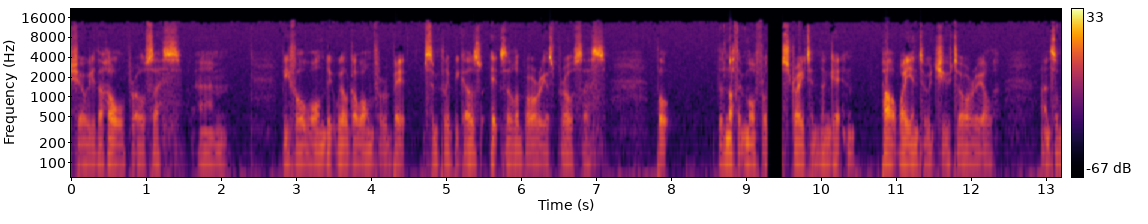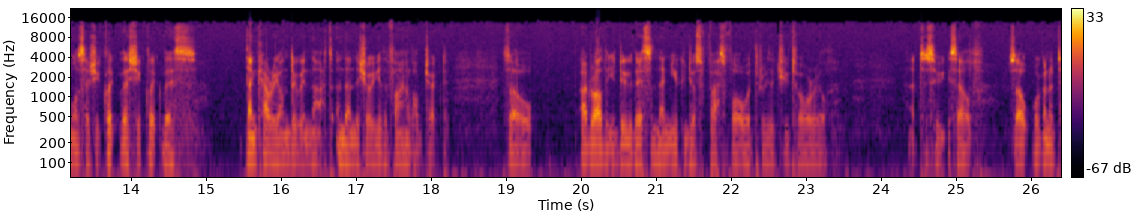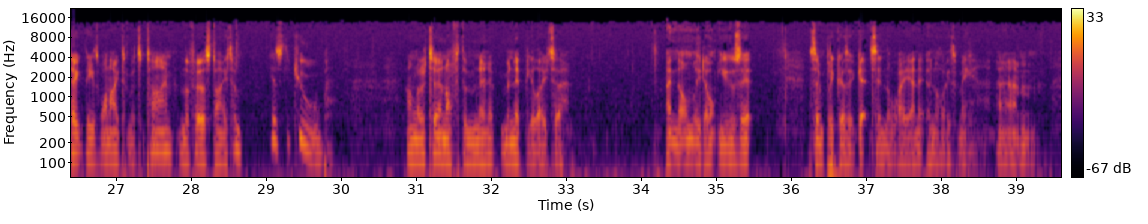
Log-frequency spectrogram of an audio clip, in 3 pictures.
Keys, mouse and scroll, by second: 3.4-5.1 drag, 5.7-7.3 middle drag, 8.1-9.0 scroll up 1, 9.0-13.7 middle drag, 13.8-16.2 middle drag, 18.1-21.1 middle drag, 22.3-24.1 middle drag, 26.6-28.4 middle drag, 28.5 shift+h, 33.3-35.3 drag, 35.7-37.7 middle drag.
